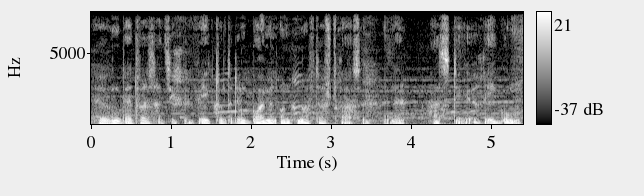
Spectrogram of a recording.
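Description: A man's voice: sits low, flat delivery, normal speed, creaky, over music. A man narrating a first-person crime drama in a weary, clipped, hard-boiled manner. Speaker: narrator and protagonist.

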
